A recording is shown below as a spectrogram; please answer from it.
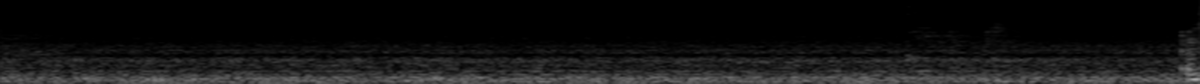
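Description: Single-serve K-cup coffee maker running before it starts to pour: a steady, even whirring hum that sounds like a heater.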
